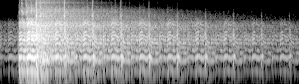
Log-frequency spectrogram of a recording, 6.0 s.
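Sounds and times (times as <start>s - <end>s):
ethno music in C: 0.4s - 3.6s.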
